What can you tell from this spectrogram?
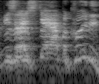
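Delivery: high, loud shouted warning; hammed-up panicked warning; mock alarmed yell. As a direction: shout it as if the knife is out. Acted warning in film scene.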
